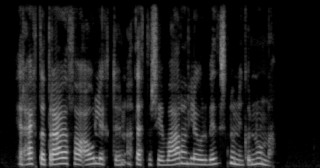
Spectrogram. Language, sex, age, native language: Icelandic, female, 30-39, Icelandic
